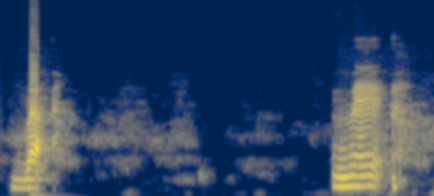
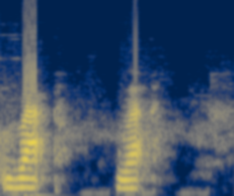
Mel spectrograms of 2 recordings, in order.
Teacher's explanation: பல்லிதழ் இயைய வகாரம் பிறக்கும்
